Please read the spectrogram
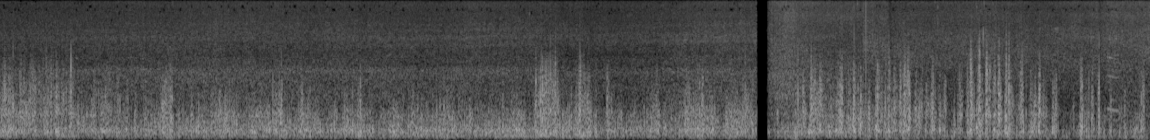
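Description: Strong wind buffeting the phone's microphone over surf washing onto the beach, a loud, even rumble. The sound cuts out completely for a moment about nine and a half seconds in.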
